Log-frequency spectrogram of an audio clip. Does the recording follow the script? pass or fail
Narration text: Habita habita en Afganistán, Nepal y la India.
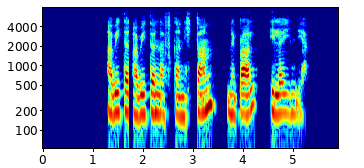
pass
